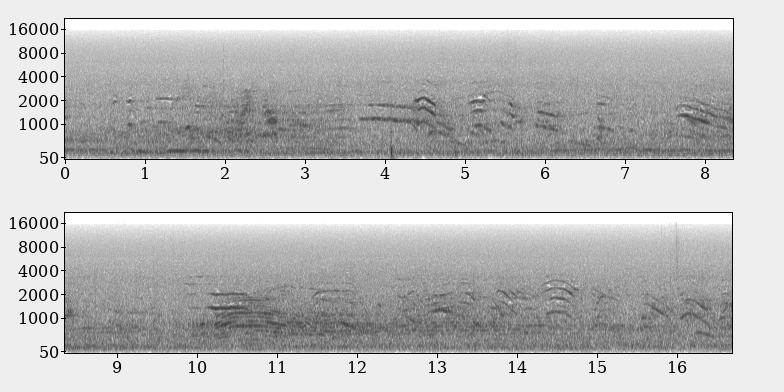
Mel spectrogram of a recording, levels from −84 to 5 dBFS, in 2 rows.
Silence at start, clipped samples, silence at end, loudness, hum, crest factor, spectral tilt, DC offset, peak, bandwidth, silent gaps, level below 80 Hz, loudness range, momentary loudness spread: 0 s; under 0.1%; 0 s; -24 LUFS; none; 18 dB; -3.5 dB/octave; under 0.1%; -6 dBFS; 16 kHz; none; -56 dBFS; 4 LU; 8 LU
